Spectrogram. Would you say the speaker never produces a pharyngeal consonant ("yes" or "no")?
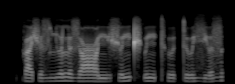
no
